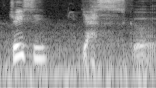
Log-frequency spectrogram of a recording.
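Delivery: soft slow whisper to the dog; whispered praise. Real, not acted. Trainer praising her dog quietly, whisper. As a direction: breathe the praise without voice.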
